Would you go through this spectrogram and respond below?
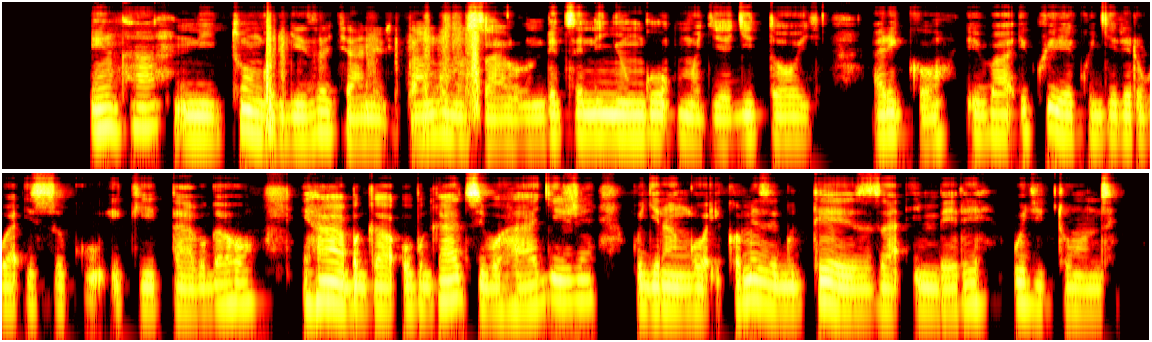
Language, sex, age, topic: Kinyarwanda, male, 18-24, agriculture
